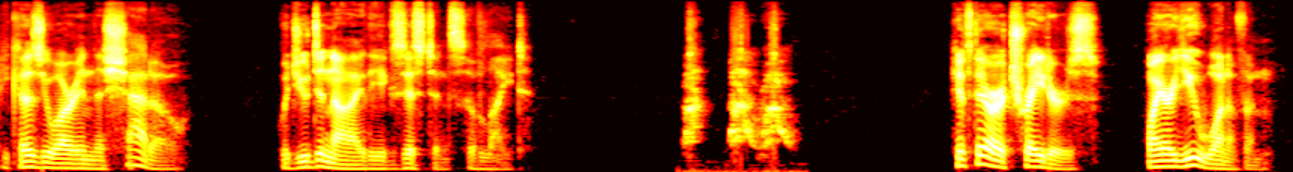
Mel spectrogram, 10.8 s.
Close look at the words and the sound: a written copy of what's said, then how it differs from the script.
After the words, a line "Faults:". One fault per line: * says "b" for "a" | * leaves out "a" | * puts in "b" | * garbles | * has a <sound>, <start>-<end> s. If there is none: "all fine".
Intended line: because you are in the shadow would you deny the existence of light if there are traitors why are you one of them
because you are in the shadow would you deny the existence of light if there are traitors why are you one of them
Faults:
* has a bark, 5.7-6.8 s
